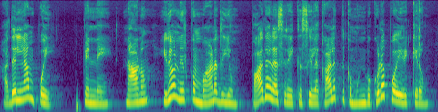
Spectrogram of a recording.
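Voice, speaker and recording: A woman's voice: on the high side, lively intonation, moderate pace. A woman voicing a composed royal princess who speaks firmly but soothingly, in a storybook reading. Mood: calm. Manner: firm yet gently soothing. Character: composed royal princess, elder-sister manner.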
